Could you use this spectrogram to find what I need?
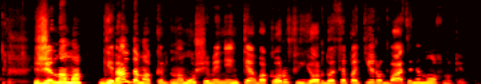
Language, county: Lithuanian, Šiauliai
